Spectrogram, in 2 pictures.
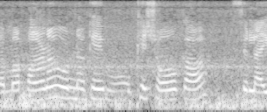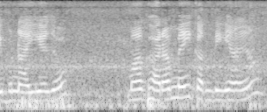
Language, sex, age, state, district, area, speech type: Sindhi, female, 45-60, Delhi, South Delhi, urban, spontaneous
